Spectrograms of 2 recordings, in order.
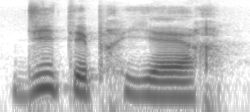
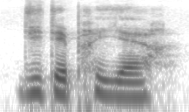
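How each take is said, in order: First: Terrible voice. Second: Soft, contained paternal command; grim quiet order. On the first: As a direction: draw the command out softly, with dread weight. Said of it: "répéta Matteo d'une voix terrible". (ordre lent d'une voix terrible) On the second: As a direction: order the child softly, with finality. Father orders son before killing him. (ordre grave et bas du père) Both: A narrator's reading.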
